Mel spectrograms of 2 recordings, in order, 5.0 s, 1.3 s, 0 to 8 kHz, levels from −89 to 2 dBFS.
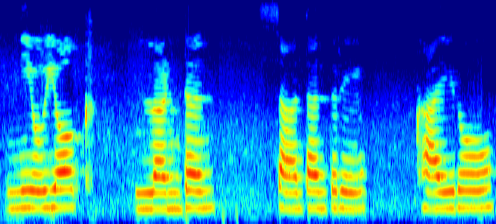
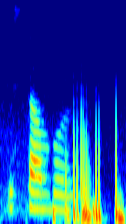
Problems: background sounds at intervals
